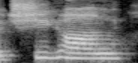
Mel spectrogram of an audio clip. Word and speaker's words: qigong: I often spell it CHI because if I spell it QI, people don't know how to pronounce it. They go Qigong, or, you know, in our culture, that QI doesn't, if you don't know that it's Qi, then you wouldn't pronounce it that way.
